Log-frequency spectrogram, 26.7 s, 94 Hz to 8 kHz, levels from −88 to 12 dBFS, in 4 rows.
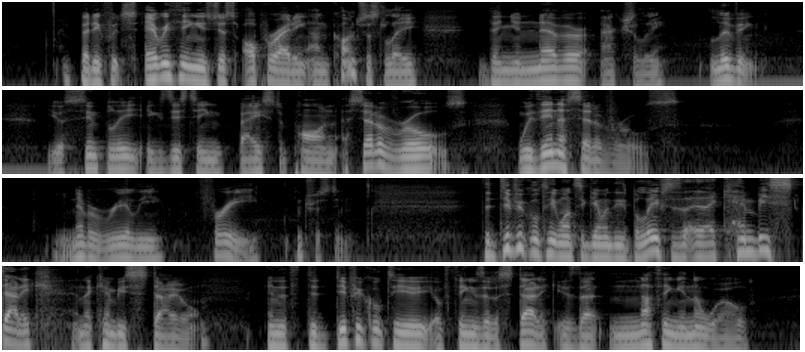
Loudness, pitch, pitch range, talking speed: -34 LUFS, 110 Hz, 100-125 Hz, 145 wpm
